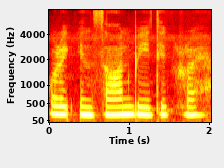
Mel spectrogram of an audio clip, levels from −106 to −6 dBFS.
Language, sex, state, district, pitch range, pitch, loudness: Hindi, female, Arunachal Pradesh, Papum Pare, 205-215 Hz, 210 Hz, -12 LUFS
